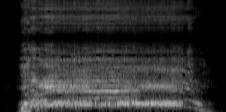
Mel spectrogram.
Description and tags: A sound of a monster or demon roaring at the top of its lungs.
